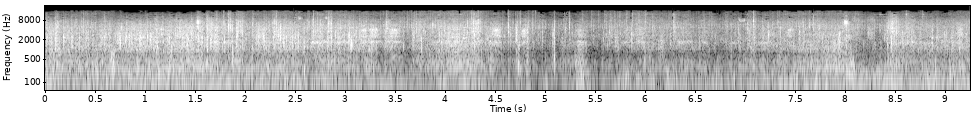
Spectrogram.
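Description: Wind rumbling on the camera microphone while a mountain bike rolls fast over dirt and gravel, its tyres crunching and the bike clattering over bumps and rocks.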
